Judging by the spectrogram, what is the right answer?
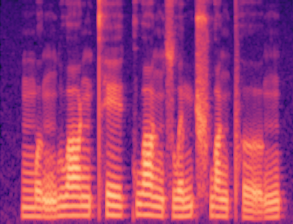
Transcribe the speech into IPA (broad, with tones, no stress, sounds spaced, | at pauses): m ɤ̰˨˩ ŋ l w ɑ˥ ŋ t̪ʰ e˥˧ ɪ̯ k w ɑ˥˩ ŋ s w ə˧˥ n ʈ͡ʂʰ w ɑ˧ ŋ pʰ ɤ̰˨˩˦ ŋ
